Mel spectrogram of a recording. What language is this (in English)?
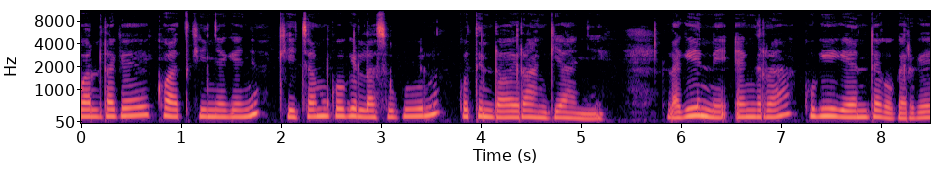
Kalenjin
